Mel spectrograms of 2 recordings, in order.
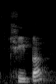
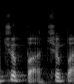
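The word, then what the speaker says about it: Chhipa: A humanitarian, his name is Chipa, Mr. Chipa, and she starts mispronouncing and she calls him Chupa, and yeah, Chupa is look it up, and that became a meme in itself in Pakistan.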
